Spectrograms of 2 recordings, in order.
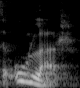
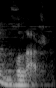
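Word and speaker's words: Wöhler: আসলে এই বানানটা ডাব দিয়ে শুরু। তাই অনেক বইতে এই বানানটাকে লিখা উলার। একচুয়াল বাংলায় বানানটার উচ্চারণ হবে ভোলার।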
